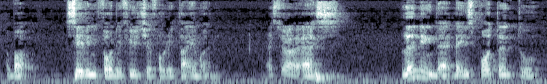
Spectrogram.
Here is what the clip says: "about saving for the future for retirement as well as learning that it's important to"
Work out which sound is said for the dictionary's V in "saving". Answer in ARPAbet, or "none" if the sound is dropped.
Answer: V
